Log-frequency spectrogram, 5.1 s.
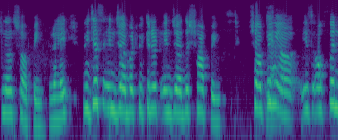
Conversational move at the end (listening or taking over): listening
